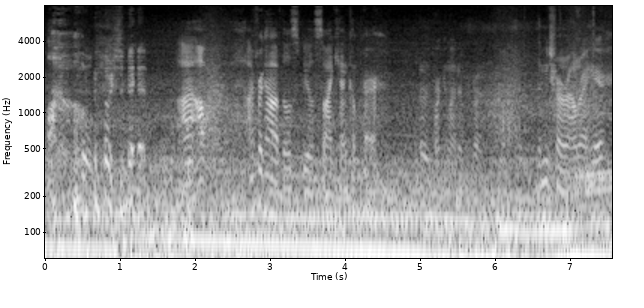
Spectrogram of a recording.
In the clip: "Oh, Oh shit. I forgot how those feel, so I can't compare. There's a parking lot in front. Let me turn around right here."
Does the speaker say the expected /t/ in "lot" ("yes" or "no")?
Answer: no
